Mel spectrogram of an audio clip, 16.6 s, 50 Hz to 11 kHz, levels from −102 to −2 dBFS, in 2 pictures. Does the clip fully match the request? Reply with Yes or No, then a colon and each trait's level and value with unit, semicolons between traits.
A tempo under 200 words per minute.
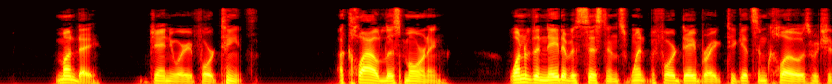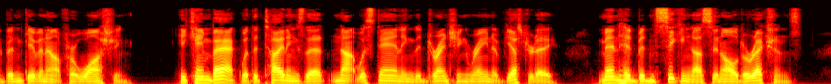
Yes: average, 165 wpm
